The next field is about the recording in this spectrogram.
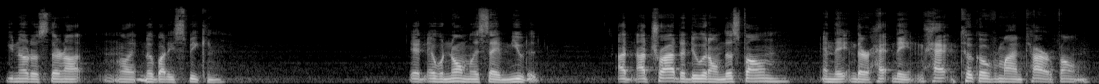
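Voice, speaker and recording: A man talks in a rambling, personal way, like someone recording his own testimony. His pitch sits in the middle and barely moves. He is halting, often repeating and restarting his phrases. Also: level tone, a bit bright. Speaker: self-described evangelist recording a personal video. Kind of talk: rambling spoken testimony to camera or phone.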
